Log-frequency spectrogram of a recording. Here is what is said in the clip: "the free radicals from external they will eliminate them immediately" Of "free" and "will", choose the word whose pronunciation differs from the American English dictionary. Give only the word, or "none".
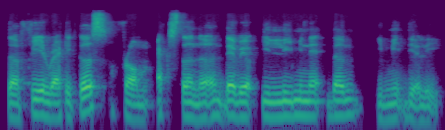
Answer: free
